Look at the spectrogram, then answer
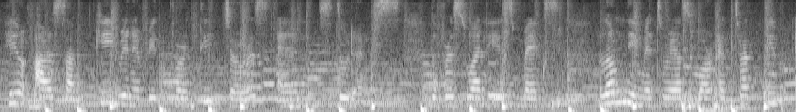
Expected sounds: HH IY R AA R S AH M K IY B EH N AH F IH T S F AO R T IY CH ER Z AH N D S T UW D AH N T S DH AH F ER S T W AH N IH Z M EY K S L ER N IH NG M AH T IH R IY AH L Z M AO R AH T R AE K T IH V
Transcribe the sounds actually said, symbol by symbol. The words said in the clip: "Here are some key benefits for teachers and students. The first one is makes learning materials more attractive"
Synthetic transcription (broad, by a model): HH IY R AA R S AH M K IY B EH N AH F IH T F AO R T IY CH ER S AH N S T UW D AH N T S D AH F ER S T W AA N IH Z M EY K S L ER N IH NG M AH T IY R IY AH L S M AO R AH T R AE K T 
